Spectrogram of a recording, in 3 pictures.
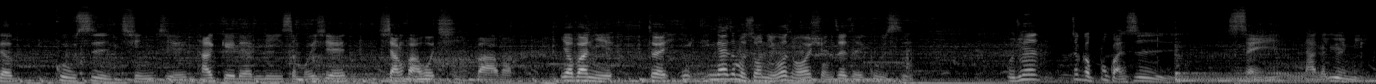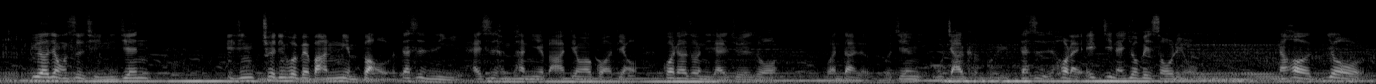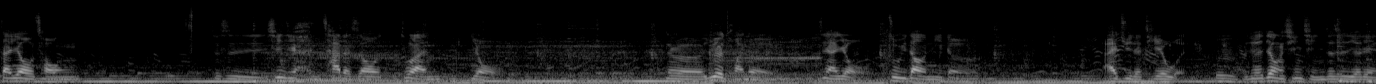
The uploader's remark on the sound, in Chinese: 野外錄出。在意音質者請注意！！！！錄音來自2020年漂遊者音樂祭現場收音。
